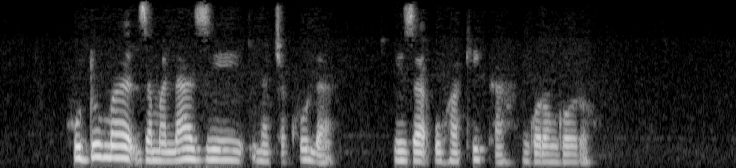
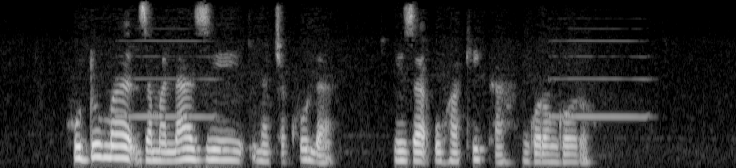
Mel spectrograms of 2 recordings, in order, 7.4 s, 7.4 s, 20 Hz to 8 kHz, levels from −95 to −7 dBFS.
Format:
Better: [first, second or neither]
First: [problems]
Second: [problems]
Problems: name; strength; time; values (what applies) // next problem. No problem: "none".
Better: first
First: none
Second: background sound (Wind instrument, woodwind instrument); 19 dB below the speech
